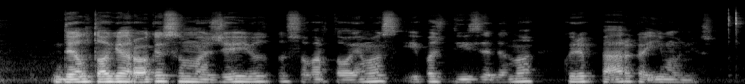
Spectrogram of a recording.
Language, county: Lithuanian, Tauragė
